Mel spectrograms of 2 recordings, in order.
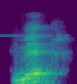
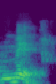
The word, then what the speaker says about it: maître: Let's look at maître. There's accent on the E does not change the sound. It's the E together with the A that gives the sound E.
